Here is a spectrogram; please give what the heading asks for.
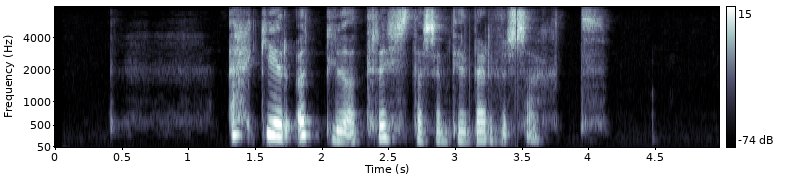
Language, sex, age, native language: Icelandic, female, 30-39, Icelandic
